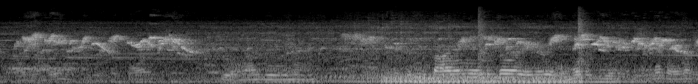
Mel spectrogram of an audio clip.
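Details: Red-whiskered bulbul performing in a competitive singing session on a display rack. Bright, warbled, rapidly modulated phrases come in bursts, pausing midway, over a lower human voice and background music.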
